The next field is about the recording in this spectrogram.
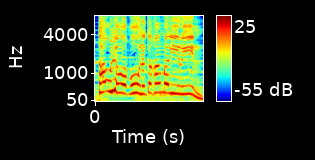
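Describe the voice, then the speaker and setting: A man's voice: extremely high pitch, fairly even intonation, moderate pace, fairly bright tone, soft background music. A man with a Filipino accent acting a remorseful, pleading young boyfriend in a radio drama, apologetic and whiny.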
